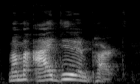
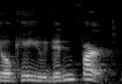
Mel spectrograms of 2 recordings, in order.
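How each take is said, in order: First: Put-on "part" said with a p for the f of fart, slow and childlike; child's lisp. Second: Said in the usual way. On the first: Mom imitating her lisping son's fart denial. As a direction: lisp the f into a p, like a toddler. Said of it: "a little bit of a lisp". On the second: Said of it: "instead of part".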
